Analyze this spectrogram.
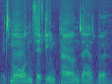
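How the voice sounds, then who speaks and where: A man's voice: low voice, measured pace, a little hiss or hum. A man playing a dry sarcastic prison governor. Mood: sardonic. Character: dry sardonic older male prison governor.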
